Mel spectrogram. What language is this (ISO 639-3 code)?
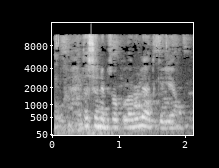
kat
